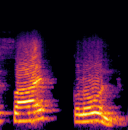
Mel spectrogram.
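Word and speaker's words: cyclone: बाद क्या आ गया, यहाँ पे सी के बाद आ गया वाई, तो इसका मतलब सा उसे पढ़ते हैं, क्या पढ़ते हैं, सा प्रोनाउंसिएशन उसका होता है, तो इसे हम लोग पढ़ेंगे साइक्लोन, क्या पढ़ेंगे, साइक्लोन, साइक्लोन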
